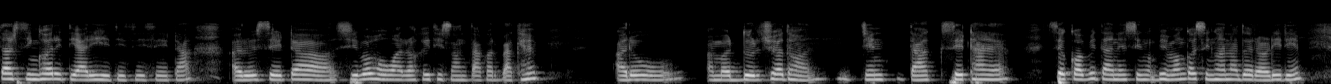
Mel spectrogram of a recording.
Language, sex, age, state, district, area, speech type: Odia, female, 18-30, Odisha, Kalahandi, rural, spontaneous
